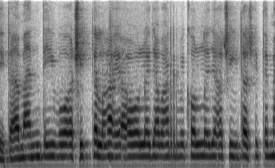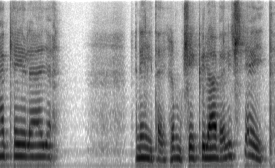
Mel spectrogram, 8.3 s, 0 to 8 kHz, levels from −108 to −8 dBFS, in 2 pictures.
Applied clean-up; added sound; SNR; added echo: neural mask model RNNoise.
